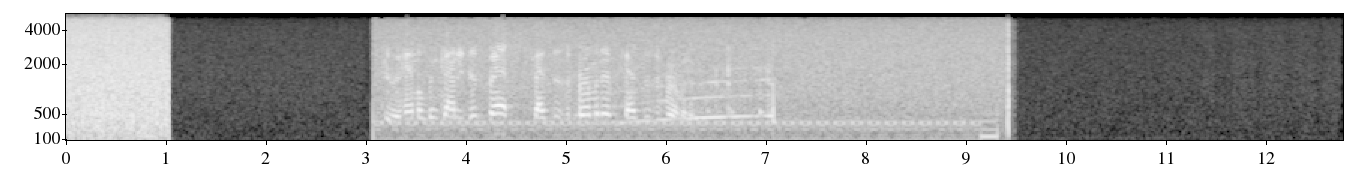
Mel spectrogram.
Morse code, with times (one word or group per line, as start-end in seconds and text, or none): none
